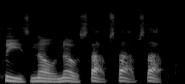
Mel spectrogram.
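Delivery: play-acted, begging plea with repeated stops. Acting out a cornered man with his hands up, imitating someone pleading. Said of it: "he's pleading like".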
